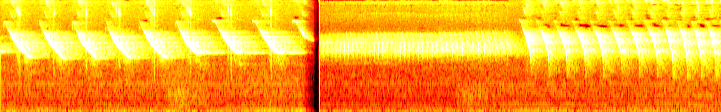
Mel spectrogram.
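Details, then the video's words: Canary rolling song meant to draw other canaries into song: spaced falling whistles about three per second, a steady buzzing trill, then fast repeated sharp notes. "KENARI GACOR NGEROL panjang bagus untuk PANCINGAN dan MASTERAN biar ikut BUNYI | CANARY SINGING"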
